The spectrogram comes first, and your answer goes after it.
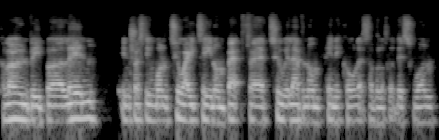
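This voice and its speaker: Male trading tutor, mid-pitched voice, hesitant and repetitive, talking through live markets on an online call. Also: monotone, normal speed. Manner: hesitant, repetitive, thinking aloud. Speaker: sports betting trading tutor. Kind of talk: live market walkthrough commentary.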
